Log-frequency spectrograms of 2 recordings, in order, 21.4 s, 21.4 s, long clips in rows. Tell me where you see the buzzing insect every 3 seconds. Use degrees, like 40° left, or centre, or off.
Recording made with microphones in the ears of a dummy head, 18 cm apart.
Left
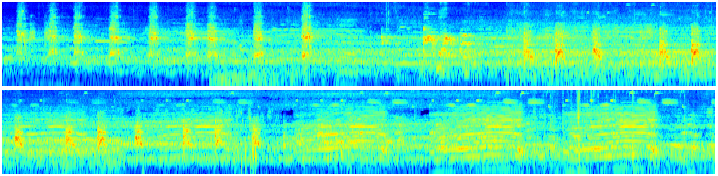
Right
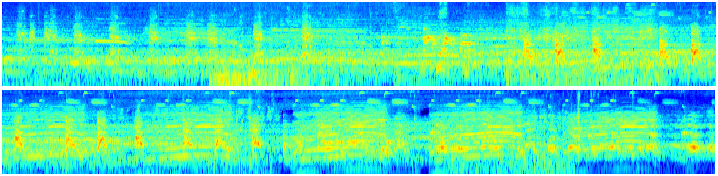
50° right, 30° right, 20° right, centre, 20° left, 40° left, 50° left.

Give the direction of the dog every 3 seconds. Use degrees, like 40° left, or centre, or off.
70° left, 50° left, 30° left, centre, 30° right, 40° right, 60° right.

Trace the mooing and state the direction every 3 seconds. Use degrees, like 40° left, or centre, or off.
60° right, 60° right, 60° right, 50° right, 40° right, 10° right, 40° left.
